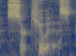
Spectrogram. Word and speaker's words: circuitous: of an S sound circuitous the stress is going to be on that second syllable and that Cu is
